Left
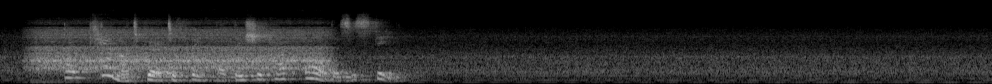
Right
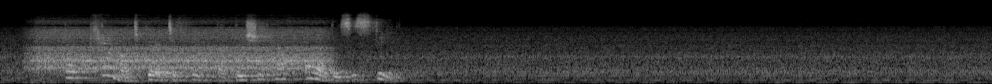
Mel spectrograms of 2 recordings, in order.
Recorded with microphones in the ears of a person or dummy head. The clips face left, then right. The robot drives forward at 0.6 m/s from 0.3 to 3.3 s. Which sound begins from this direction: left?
A woman speaking, at 0.6 s.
